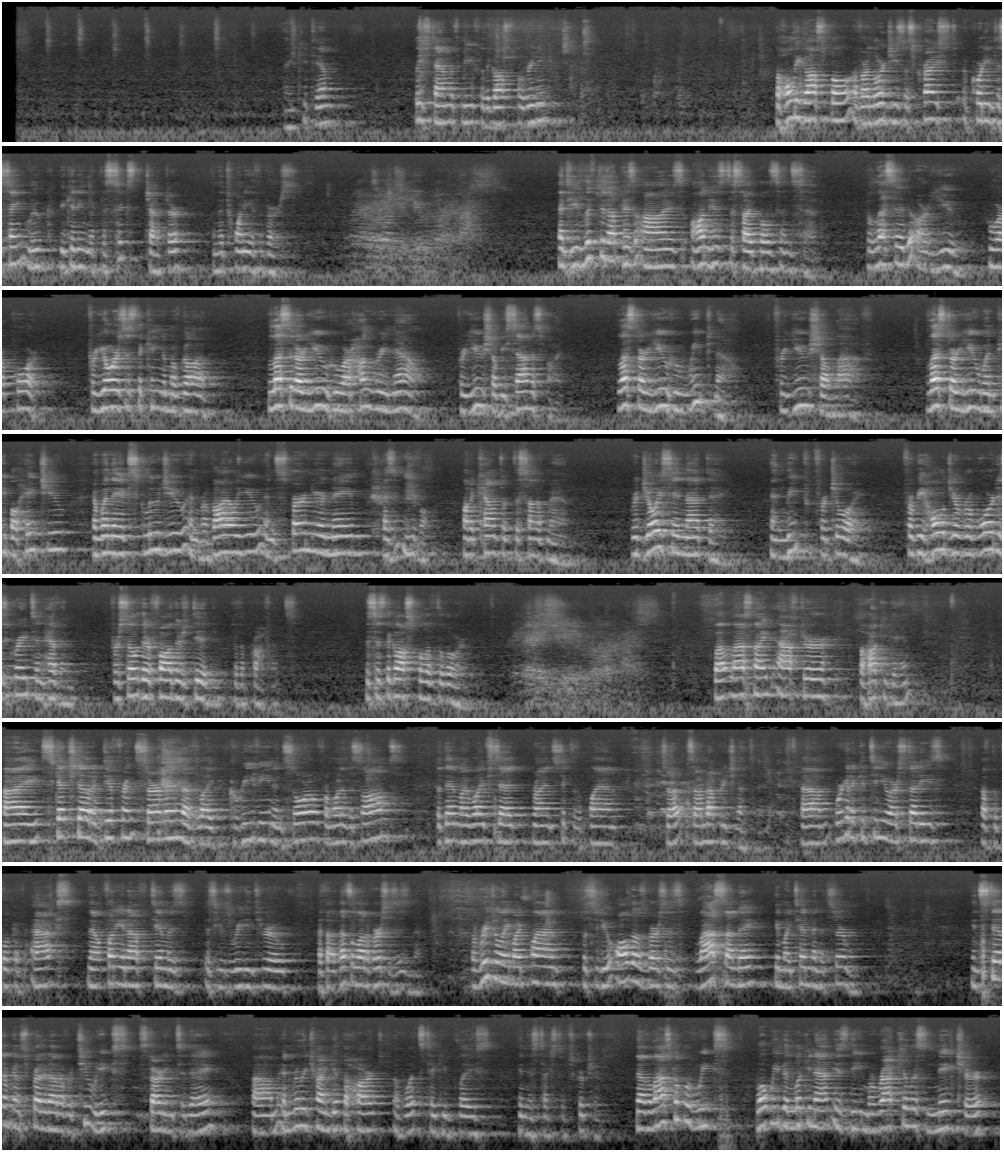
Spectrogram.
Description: Sermons | Christ's Church Oceanside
